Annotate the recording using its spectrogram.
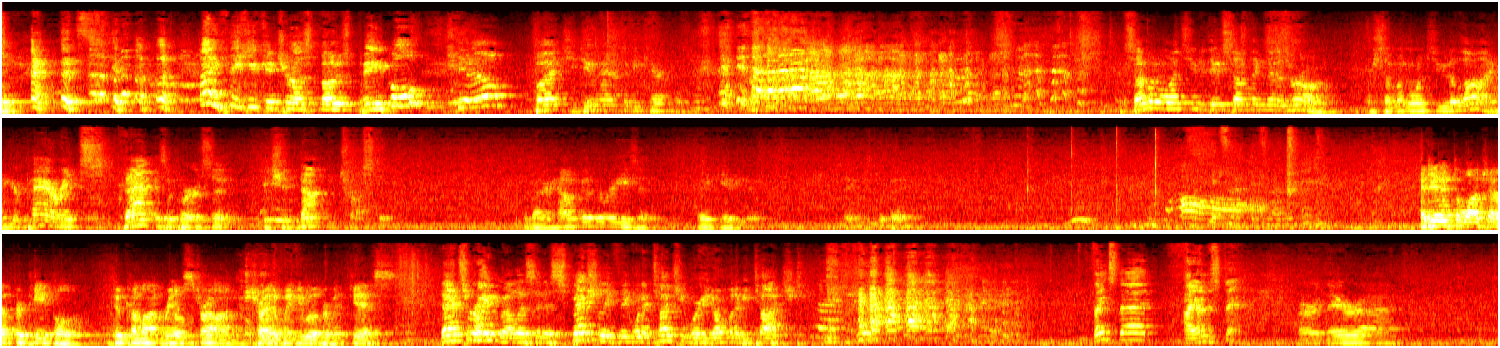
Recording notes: the recording quality is not as great as the others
